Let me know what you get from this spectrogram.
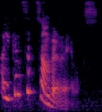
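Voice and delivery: hostess asking friend. Acted. Hostess asking a friend at her house, polite offer. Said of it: "Now I'm asking her".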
